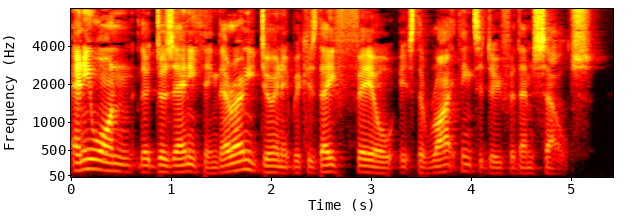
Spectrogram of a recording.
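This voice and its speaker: A man with an ordinary speaking voice and medium pitch speaks at a moderate pace with ordinary pitch variation and hardly any pauses. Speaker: auctioneer. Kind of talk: interview answer.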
